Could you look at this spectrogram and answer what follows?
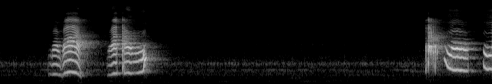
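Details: Green pet parrot, a talking bird, calling indoors: two arched, voice-like harmonic notes, a long quiet gap, then a louder harmonic phrase at the end.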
